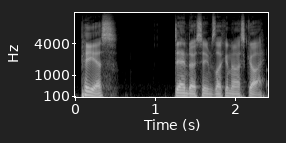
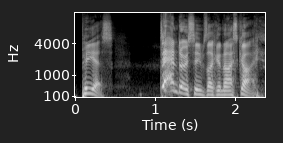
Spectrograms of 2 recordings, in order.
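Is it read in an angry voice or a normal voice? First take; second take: normal; angry. First: It is read in a normal, friendly voice. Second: It is read in a put-on angry voice.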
